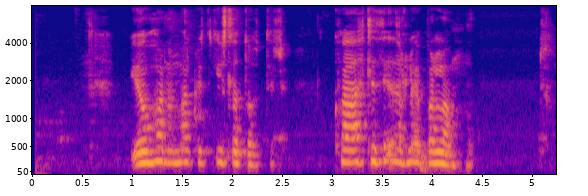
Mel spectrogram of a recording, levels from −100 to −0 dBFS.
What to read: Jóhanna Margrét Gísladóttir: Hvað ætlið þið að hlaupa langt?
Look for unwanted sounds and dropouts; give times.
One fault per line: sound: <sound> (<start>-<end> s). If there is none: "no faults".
no faults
